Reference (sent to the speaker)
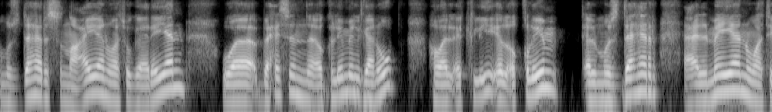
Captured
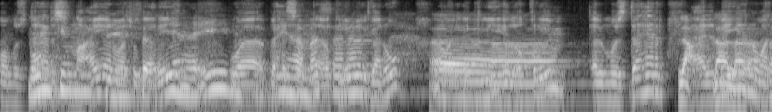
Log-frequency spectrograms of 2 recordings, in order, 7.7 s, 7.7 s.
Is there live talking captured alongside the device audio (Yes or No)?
Yes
